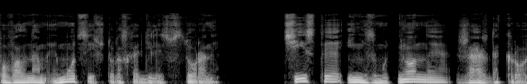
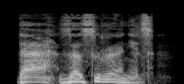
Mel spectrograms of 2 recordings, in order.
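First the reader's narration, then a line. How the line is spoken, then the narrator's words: Hoarse, strained, pained. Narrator (Russian): хрипло выдавил, держась за промежность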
